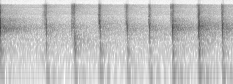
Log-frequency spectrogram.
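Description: Garlic being finely chopped with a knife on a board, a run of about eight crisp, evenly spaced chops in quick rhythm, close and fairly quiet with no talking.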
